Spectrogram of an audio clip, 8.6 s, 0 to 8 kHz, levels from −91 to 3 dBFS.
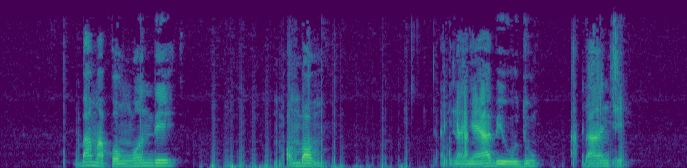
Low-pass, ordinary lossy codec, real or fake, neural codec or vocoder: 7.2 kHz; Opus, 64 kbps; real; none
